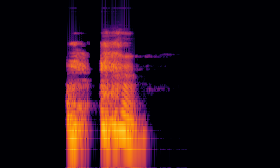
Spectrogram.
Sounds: Throat clearing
